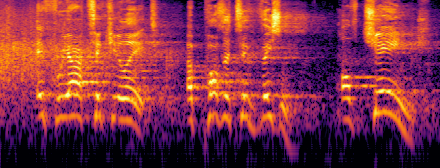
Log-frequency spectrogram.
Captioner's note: applause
